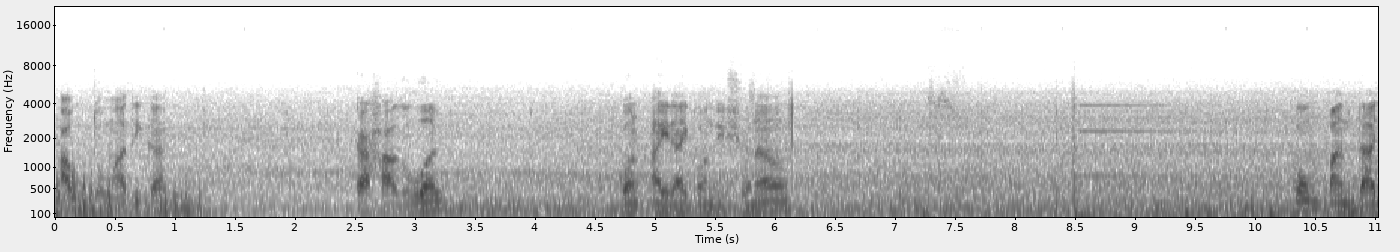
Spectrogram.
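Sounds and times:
air conditioning running: 0.0 - 11.0
car engine idling: 0.0 - 11.0
short electronic tone: 8.6 - 9.6.

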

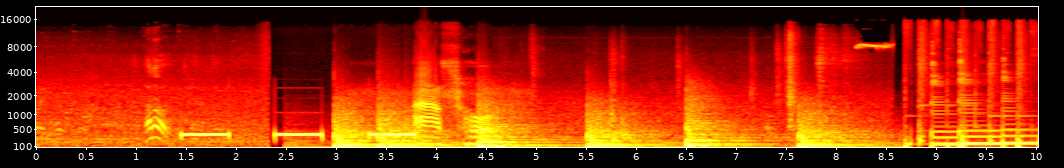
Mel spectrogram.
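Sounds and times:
telephone busy tone beeps: 1.4 - 3.8
low drum hit of film music: 3.0 - 8.2.

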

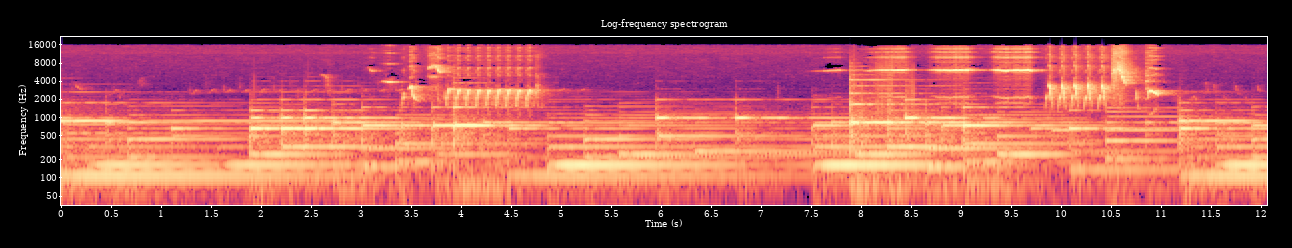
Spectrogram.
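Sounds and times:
bird chirps: 0.0 - 5.2, 7.2 - 12.0
calm ambient music: 0.0 - 12.0.

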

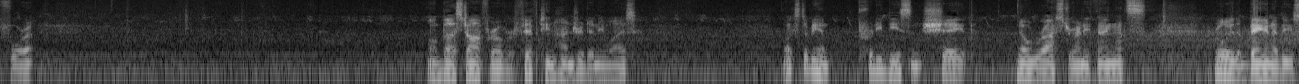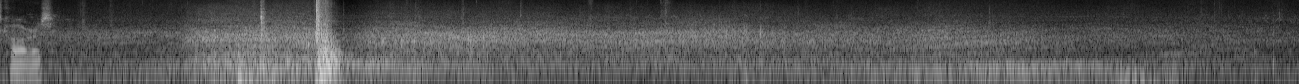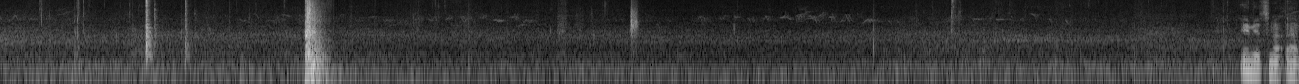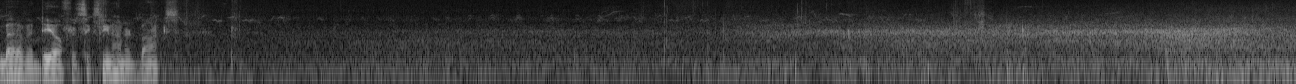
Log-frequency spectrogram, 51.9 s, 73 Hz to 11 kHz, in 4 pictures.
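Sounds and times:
car door shutting: 15.4 - 16.6, 27.3 - 28.0, 29.0 - 29.5
car hood slamming: 15.4 - 16.6, 27.4 - 27.9, 29.0 - 29.5.

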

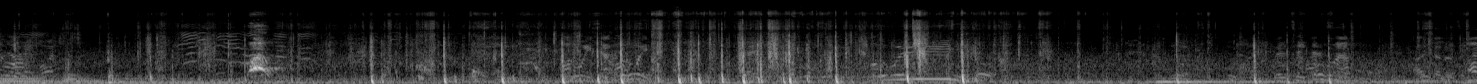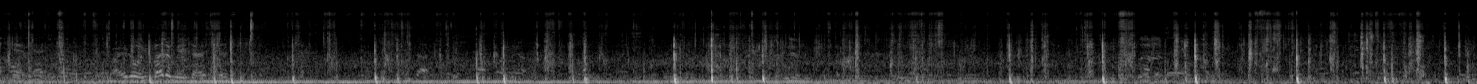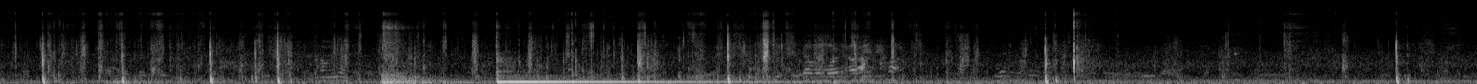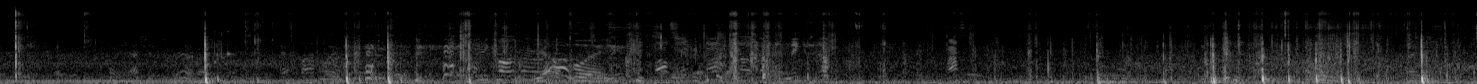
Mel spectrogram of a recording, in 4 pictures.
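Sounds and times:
basketball bouncing on asphalt: 0.0 - 10.0, 11.6 - 24.1, 24.7 - 38.6, 39.8 - 40.4, 43.4 - 43.7, 54.7 - 59.0
distant players' voices: 0.0 - 46.7
steady low hum: 33.8 - 37.9.

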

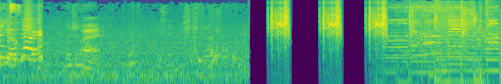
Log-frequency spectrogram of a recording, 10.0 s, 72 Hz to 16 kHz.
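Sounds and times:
camera shutter snap: 5.4 - 5.8, 6.4 - 7.8.

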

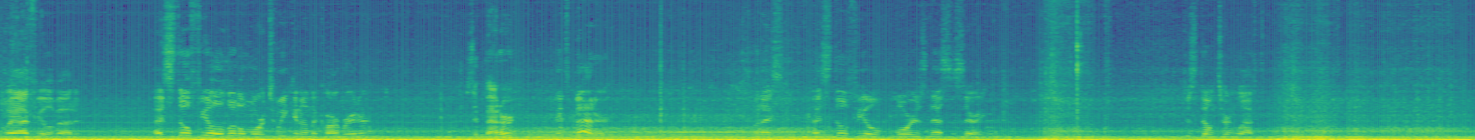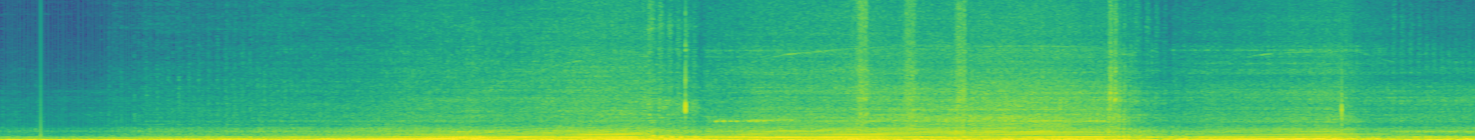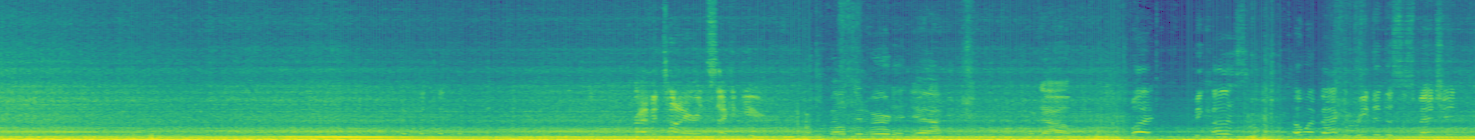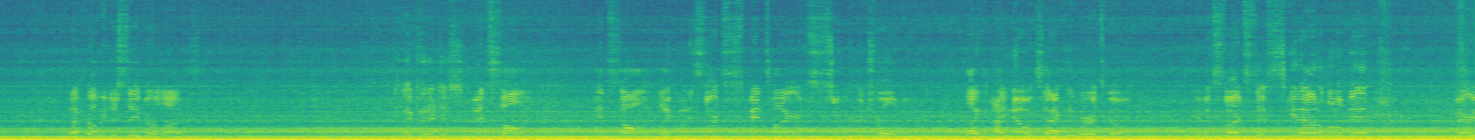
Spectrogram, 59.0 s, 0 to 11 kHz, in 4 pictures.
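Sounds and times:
car engine accelerating: 0.0 - 59.0.

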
